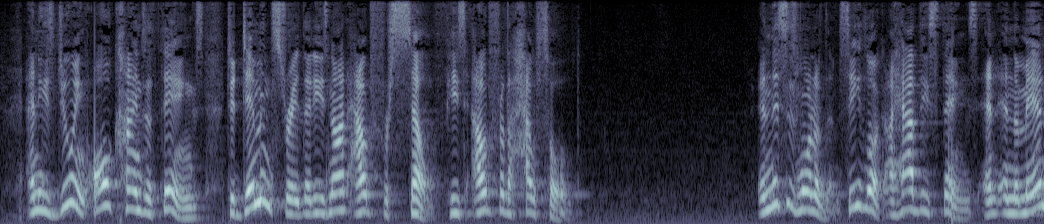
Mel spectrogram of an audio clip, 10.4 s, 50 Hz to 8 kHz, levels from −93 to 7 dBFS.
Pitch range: 160-215 Hz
